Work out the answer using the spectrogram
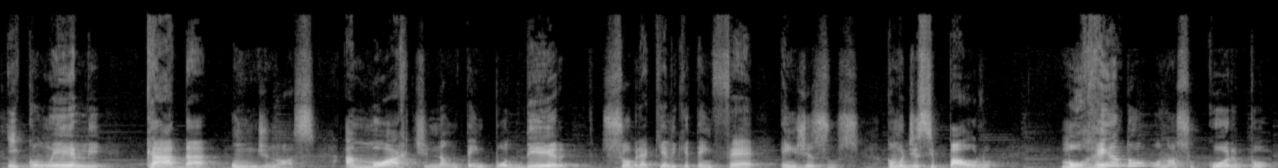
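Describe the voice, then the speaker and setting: Slow dramatic Brazilian priest. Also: male voice, on the high side, a little mellow. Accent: Brazilian Portuguese. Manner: slow, dramatic, emphatic storytelling. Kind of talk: Easter sermon with a spoken parable.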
